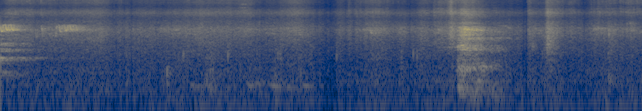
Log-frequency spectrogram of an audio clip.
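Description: Quiet outdoor background with a single short dog bark about three-quarters of the way through, and a few faint blips around it.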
